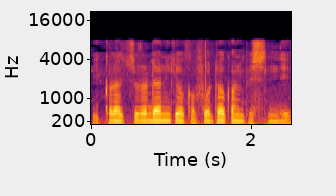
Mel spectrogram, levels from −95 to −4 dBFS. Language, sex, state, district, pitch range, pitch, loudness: Telugu, male, Andhra Pradesh, Sri Satya Sai, 105-115 Hz, 115 Hz, -17 LUFS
